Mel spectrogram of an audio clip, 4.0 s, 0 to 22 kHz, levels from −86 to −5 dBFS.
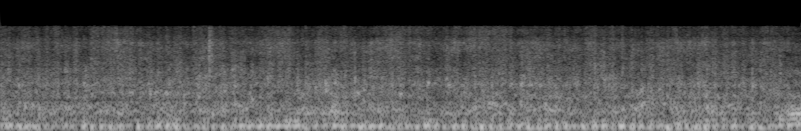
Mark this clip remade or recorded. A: remade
